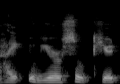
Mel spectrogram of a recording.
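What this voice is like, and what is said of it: Put-on American accent. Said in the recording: “He was an American. An American accent.”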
